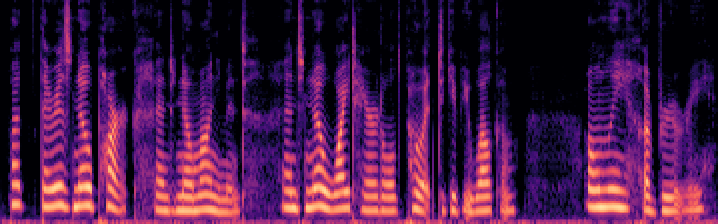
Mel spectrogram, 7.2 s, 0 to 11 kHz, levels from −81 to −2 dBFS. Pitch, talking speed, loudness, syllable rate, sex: 225 Hz, 165 wpm, -17 LUFS, 5.7 syllables/s, female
